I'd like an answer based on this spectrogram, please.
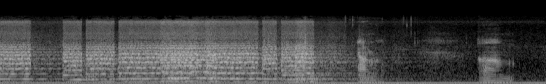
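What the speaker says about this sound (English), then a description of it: "Hypersaw sounds like this." A Hypersaw synth preset in FL Studio's Sytrus plays a thick, buzzing detuned-saw chord, sustained and bright, cutting off at intervals and then fading into softer echoing stabs.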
